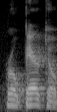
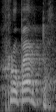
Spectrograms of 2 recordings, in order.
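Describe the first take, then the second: First: Said in the usual way. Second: Roberto with a rolled R, much higher; Spanish accent. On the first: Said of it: "Roberto becomes". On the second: Shown as a demonstration. Teacher demonstrating rolled R, Spanish accent. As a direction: roll the R in Roberto. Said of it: "it gets a slight roll to it".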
